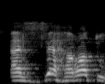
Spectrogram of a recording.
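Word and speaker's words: الزهرة: छठा वर्ड है, 6 है, जा, अज़्ज़हरतु। तो यहाँ पर भी देखिए लाम को साइलेंट पढ़ा जा रहा है और बाद वाले हर्फ यानी हरूफे शमसी पर को मुशद्दद करके पढ़ा जा रहा है।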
